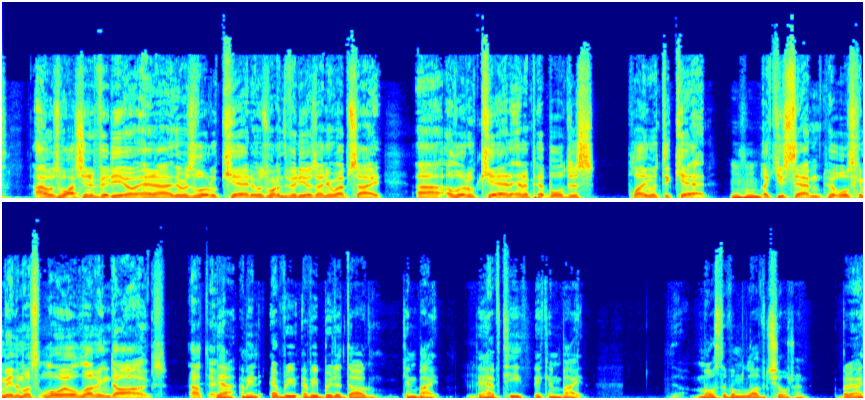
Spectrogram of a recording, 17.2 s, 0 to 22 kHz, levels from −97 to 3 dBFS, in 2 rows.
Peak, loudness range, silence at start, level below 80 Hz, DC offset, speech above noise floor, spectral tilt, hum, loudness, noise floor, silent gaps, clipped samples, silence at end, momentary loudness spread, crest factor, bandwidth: -4 dBFS; 6 LU; 0 s; -38 dBFS; under 0.1%; 46 dB; -5 dB/octave; none; -20 LUFS; -65 dBFS; none; under 0.1%; 0 s; 9 LU; 16 dB; 18 kHz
